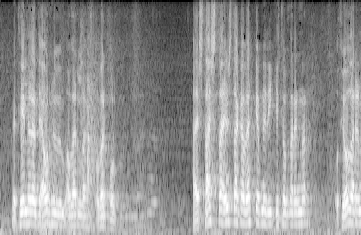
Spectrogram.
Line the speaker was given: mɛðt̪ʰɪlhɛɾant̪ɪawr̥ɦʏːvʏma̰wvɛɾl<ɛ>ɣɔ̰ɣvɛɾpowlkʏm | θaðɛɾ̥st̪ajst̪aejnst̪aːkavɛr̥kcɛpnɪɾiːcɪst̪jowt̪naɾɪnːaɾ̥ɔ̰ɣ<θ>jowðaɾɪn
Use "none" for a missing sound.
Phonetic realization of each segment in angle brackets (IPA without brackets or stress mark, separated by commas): a, θ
